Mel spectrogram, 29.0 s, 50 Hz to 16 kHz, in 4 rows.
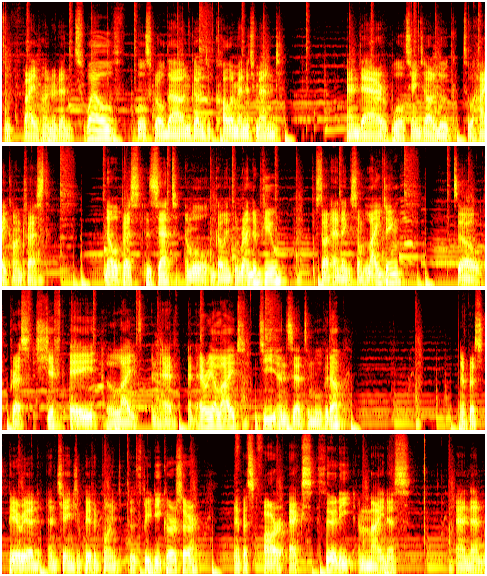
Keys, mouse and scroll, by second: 1.6-2.7 scroll down 10, 2.7-3.9 drag, 3.9-4.4 scroll down 1, 4.4-4.7 drag, 4.7-6.1 scroll down 9, 6.1-7.7 drag, 9.0 z, 14.8 shift+a, 18.5 g, 21.4 ., 25.6 r.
